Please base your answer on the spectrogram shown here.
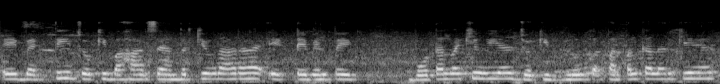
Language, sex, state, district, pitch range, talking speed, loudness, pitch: Hindi, female, Uttar Pradesh, Ghazipur, 230-255 Hz, 210 wpm, -13 LUFS, 240 Hz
